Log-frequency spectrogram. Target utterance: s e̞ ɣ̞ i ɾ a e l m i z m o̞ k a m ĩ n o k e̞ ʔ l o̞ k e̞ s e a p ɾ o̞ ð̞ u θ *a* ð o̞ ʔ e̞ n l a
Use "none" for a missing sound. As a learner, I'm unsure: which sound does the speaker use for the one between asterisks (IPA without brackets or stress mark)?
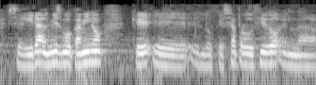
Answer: i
